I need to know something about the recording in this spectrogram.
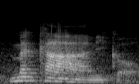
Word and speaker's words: meccanico: So we have meccanico. Well, the stress doesn't fall on the last syllable, on the second to last syllable rather. The stress falls on the third to last.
